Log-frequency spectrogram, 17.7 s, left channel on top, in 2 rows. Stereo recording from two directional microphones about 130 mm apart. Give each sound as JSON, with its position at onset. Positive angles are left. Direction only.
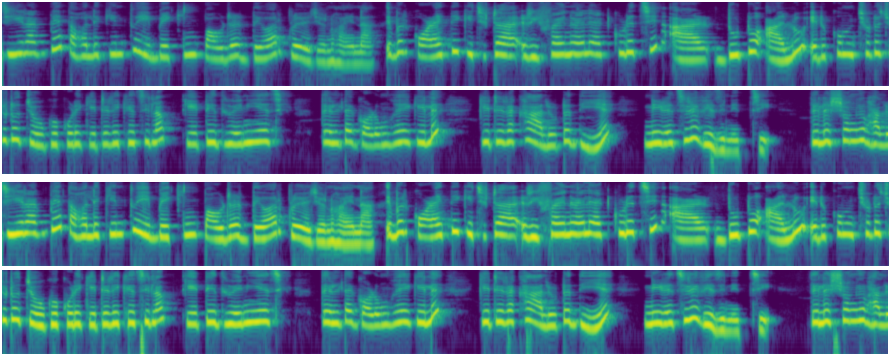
{"t": 0.0, "sound": "speech", "side_deg": -70}
{"t": 4.0, "sound": "speech", "side_deg": -40}
{"t": 5.7, "sound": "speech", "side_deg": -65}
{"t": 6.1, "sound": "a woman's voice", "side_deg": -35}
{"t": 8.8, "sound": "a woman's voice", "side_deg": -40}
{"t": 15.4, "sound": "a woman's voice", "side_deg": -20}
